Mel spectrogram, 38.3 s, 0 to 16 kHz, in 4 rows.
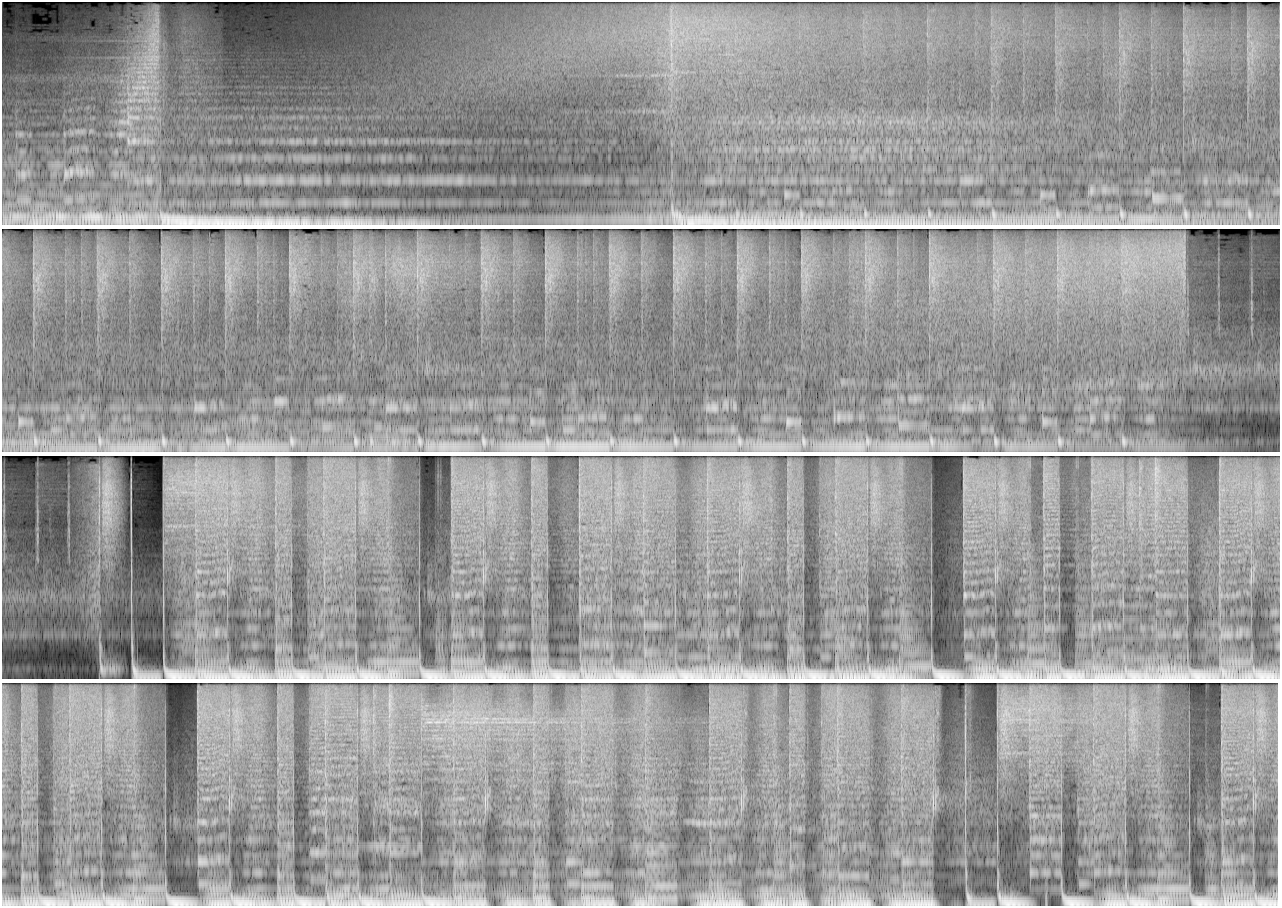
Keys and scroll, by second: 8.9 ctrl+z, 15.1 ctrl+z, 23.6 ctrl+z, 38.1 ctrl+j.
